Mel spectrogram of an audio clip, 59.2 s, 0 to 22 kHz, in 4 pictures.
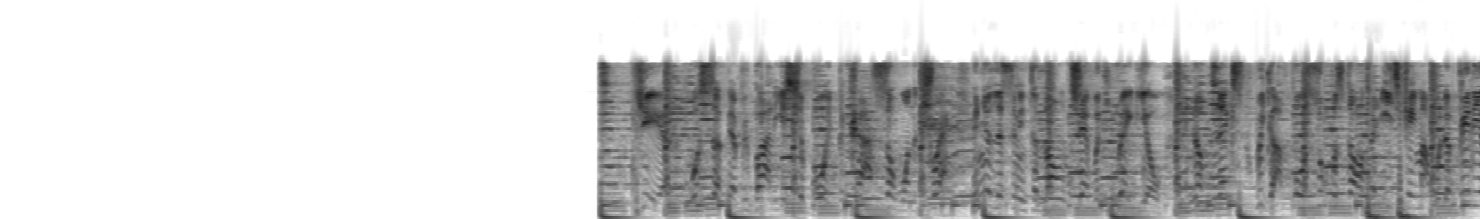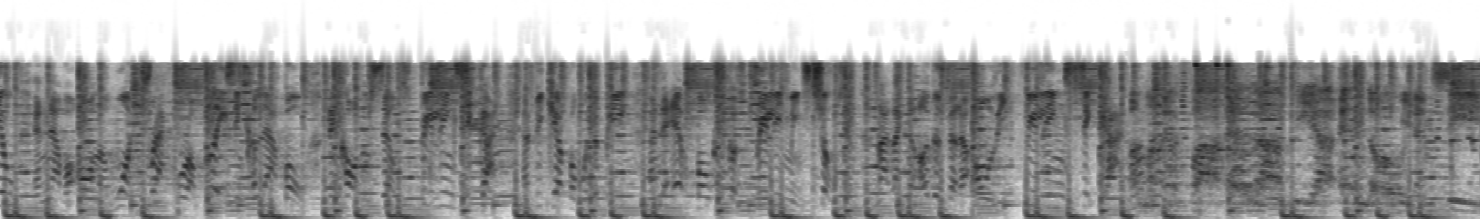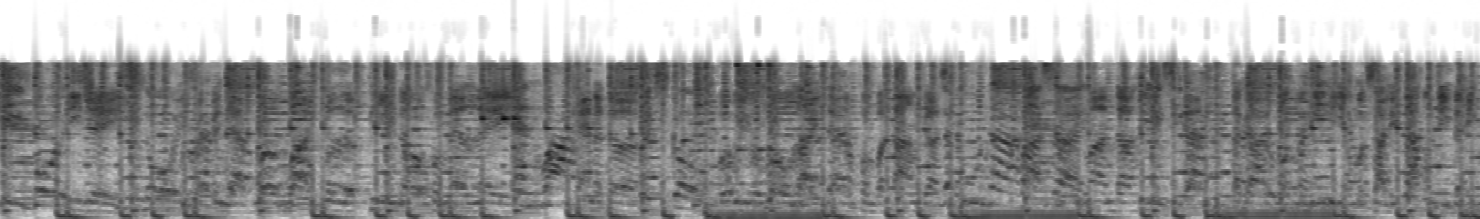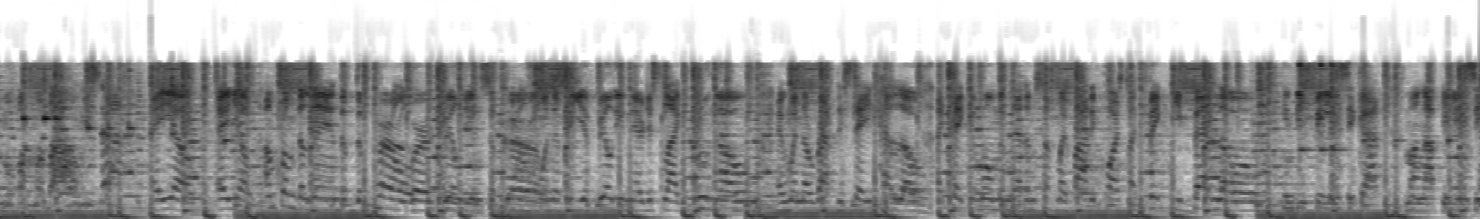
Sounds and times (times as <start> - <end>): Independent music: 6.0 - 59.2.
